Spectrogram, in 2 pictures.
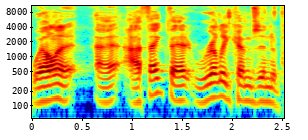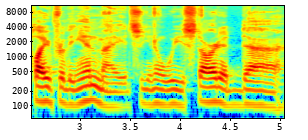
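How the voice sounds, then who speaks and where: A man with an American accent and an unremarkable speaking voice talks at a medium pitch and a moderate pace, with ordinary pitch variation. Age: 60s. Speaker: dental clinic ministry leader. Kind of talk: interview. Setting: on location at a church.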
